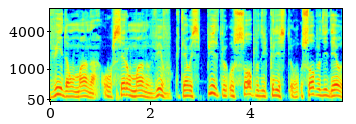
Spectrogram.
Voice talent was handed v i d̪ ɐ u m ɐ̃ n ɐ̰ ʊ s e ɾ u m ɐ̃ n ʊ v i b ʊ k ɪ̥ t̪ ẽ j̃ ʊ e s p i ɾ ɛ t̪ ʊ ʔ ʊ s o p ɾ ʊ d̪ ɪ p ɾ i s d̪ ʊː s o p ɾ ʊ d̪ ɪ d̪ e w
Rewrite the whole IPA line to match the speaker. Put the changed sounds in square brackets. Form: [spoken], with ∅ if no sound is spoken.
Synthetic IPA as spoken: v i d̪ ɐ u m ɐ̃ n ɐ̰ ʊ s e ɾ u m ɐ̃ n ʊ v i [v] ʊ k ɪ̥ t̪ ẽ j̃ ʊ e s p i ɾ [i] t̪ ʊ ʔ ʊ s o p ɾ ʊ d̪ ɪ [k] ɾ i s [t̪] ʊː s o p ɾ ʊ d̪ ɪ d̪ e w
